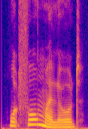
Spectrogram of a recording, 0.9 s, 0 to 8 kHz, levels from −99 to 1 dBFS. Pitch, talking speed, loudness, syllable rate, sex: 205 Hz, 275 wpm, -15 LUFS, 5.8 syllables/s, female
